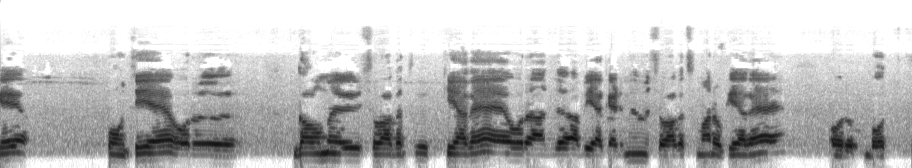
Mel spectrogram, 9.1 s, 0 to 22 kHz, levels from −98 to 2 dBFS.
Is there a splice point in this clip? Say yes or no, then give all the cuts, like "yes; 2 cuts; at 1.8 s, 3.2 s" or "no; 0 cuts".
no; 0 cuts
